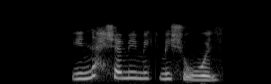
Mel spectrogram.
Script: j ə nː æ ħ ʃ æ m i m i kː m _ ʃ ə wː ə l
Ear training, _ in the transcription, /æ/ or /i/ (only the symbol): i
